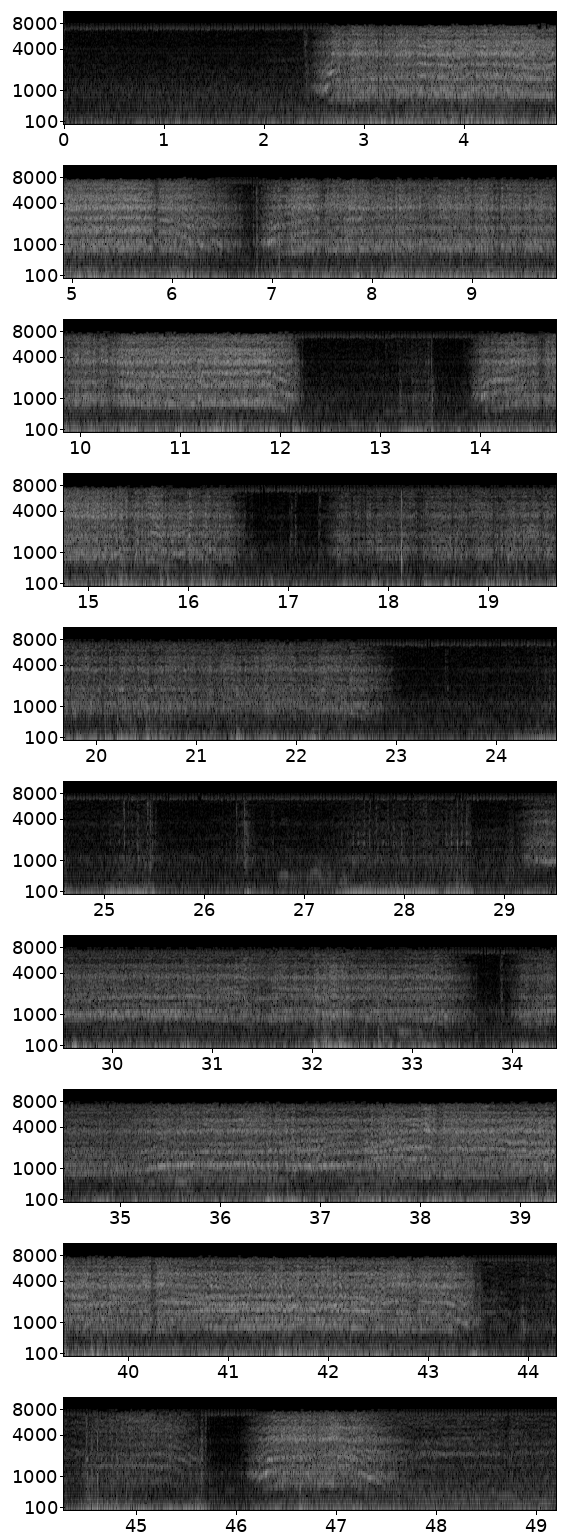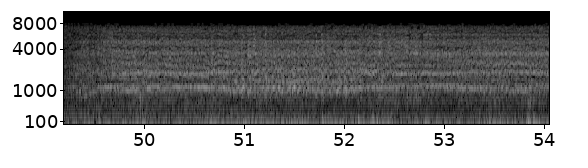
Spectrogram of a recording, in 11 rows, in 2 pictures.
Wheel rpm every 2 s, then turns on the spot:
0, 140, 220, 120, 230, 210, 30, 180, 60, 110, 120, 40, 20, 10, 50, 110, 80, 100, 170, 190, 190, 130, 10, 90, 40, 160, 160.
12-14 24-28 44-46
